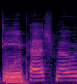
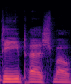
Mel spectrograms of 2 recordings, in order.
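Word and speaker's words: Depeche Mode: origin deepest mode did d-pesh mode d-pesh mode like letter d dot best mode okay and that's how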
